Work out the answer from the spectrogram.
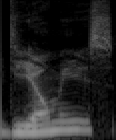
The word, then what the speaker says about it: Diomedes: We also want to give a thanks to Mighty Diomedes. That's how you pronounce that.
